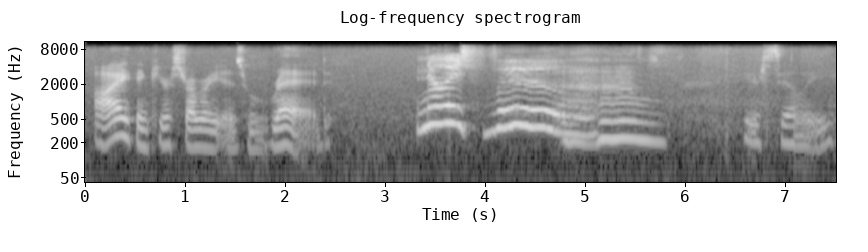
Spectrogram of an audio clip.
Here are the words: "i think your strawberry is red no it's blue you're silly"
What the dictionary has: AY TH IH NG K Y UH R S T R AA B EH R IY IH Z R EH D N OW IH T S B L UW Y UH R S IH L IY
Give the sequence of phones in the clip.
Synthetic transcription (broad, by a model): AY TH IH NG K Y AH R S T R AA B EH R IY IH Z R EH D N OW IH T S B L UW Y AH R S IH L IY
